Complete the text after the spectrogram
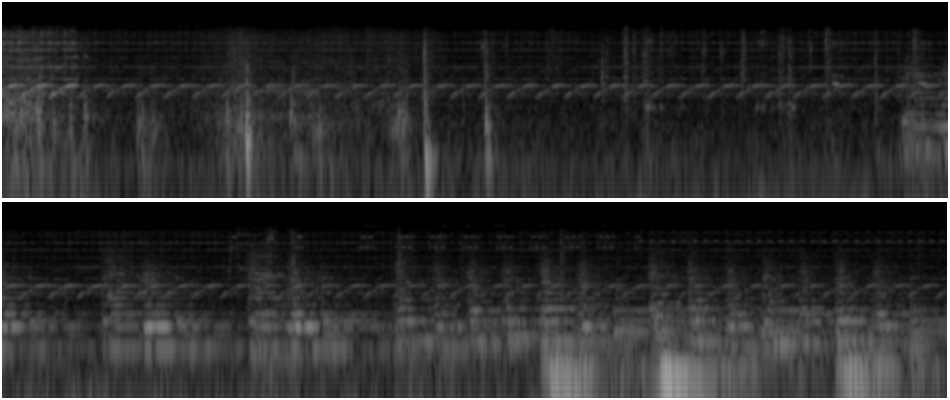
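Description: A security alarm system blares continuously, its rapid, repeating warbling tones cycling loud, with other sustained tones and low thuds joining partway through. No one speaks.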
